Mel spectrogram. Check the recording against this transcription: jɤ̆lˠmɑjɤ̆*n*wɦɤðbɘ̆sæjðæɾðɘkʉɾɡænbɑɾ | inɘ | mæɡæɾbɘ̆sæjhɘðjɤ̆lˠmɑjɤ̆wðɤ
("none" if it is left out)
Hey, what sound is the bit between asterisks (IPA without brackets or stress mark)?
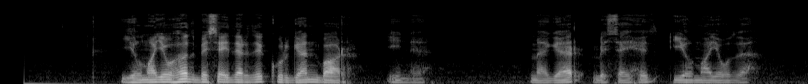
none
